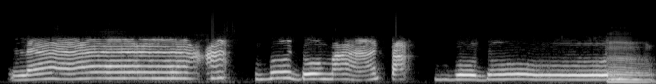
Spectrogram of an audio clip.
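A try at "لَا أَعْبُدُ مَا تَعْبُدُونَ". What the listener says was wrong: Pada ain di situ ada aliran sedikit suaranya Nek. Ta. Kalau tidak dialirkan nanti dia akan mirip dengan huruf a, tak budu.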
